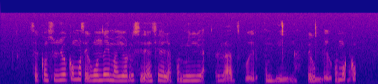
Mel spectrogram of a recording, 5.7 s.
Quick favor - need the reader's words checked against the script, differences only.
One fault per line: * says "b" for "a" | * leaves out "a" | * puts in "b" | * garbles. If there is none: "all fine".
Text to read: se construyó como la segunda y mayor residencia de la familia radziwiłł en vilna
* leaves out "la"
* garbles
